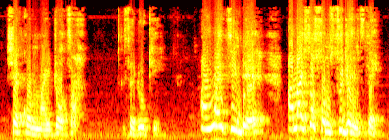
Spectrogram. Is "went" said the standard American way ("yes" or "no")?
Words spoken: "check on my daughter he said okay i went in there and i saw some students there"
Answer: yes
